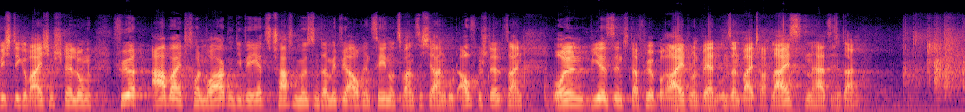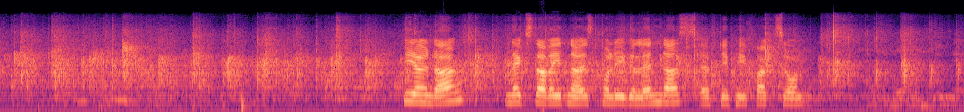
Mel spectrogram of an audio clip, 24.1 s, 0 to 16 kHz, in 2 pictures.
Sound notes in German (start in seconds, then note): 12.5 Beifall bei der SPD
